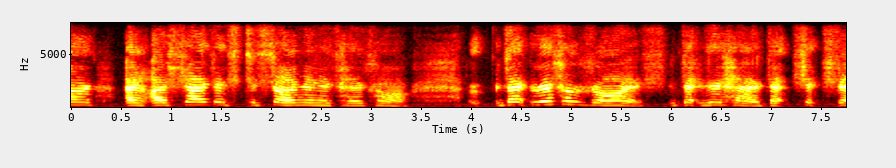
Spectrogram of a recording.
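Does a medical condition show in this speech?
Yes: jaw cancer surgery; tracheostomy.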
